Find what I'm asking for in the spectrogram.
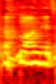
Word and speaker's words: manga: Surprisingly enough, you pronounce manga correctly.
